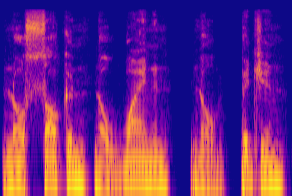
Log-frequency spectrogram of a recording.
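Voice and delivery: mock-stern household decree; putting foot down. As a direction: lay down the law, one ban at a time. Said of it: "I just put my foot down".

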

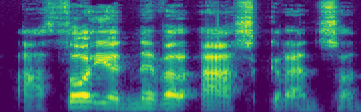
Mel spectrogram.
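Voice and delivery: ordinary delivery

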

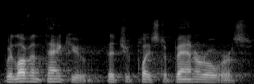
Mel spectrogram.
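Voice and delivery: unhurried, earnest pastoral prayer; closing prayer. Acted. Pastor praying for the congregation, earnest and unhurried.

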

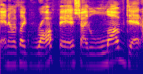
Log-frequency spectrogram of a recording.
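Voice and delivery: normal talking voice

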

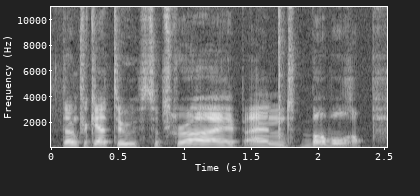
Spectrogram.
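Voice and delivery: usual speaking voice

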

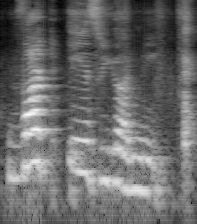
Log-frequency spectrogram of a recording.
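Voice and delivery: very slow and drawn out, falling at the end; slow read. Shown as a demonstration. Teacher modelling the question slowly for students. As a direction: stretch each word of "What is your name?" and let it fall. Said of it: "आपको क्या करना है".

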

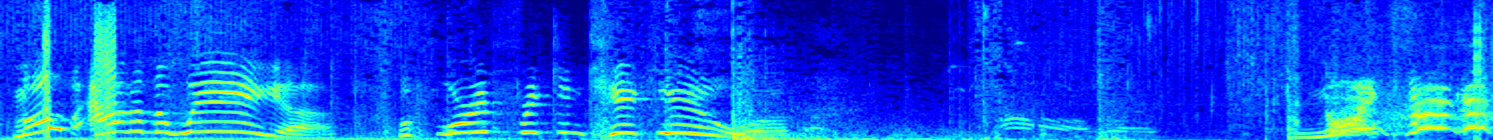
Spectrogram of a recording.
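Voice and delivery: exasperated shout, pitched high; gamer rage. Real, not acted. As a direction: yell at whoever is in your way. Raging at players in the game.

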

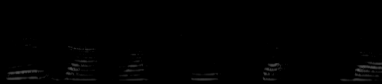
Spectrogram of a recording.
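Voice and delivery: very slow, word by word; a slow, careful sentence read-through. Shown as a demonstration. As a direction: read it out slowly, one word at a time. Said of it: "go back and remember".

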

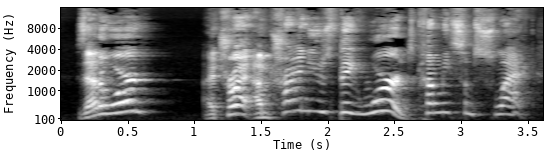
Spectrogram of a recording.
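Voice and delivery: high, loud playful self-teasing; self-mocking. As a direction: squeak it out like caught out. Joking about his own big words.

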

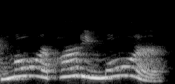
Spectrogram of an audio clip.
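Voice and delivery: put-on very high, loud little-boy wail; crying out. A narrator's reading. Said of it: "He cried".

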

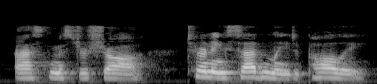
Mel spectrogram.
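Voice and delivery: ordinary delivery, nothing marked

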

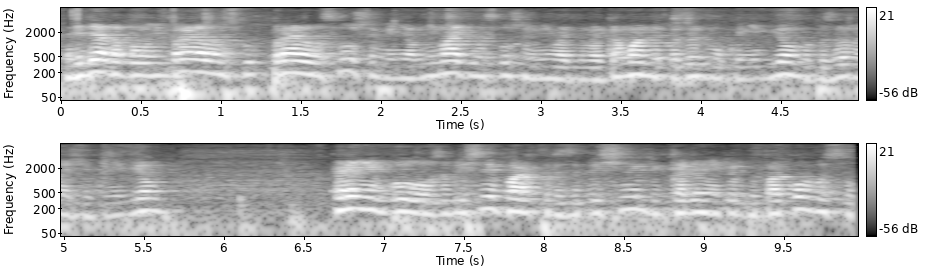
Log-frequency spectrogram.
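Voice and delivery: fast, low rules briefing; referee instructions. Acted. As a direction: rattle off the rules quickly. Referee briefing fighters quickly.

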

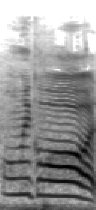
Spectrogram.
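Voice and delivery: drawn-out despair. Real, not acted. Teammate just died.

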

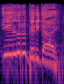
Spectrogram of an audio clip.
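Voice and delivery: put-on high, cooing baby-talk over a tiny car; high doting voice; cutesy coo. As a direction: coo at it like a cute pet.

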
